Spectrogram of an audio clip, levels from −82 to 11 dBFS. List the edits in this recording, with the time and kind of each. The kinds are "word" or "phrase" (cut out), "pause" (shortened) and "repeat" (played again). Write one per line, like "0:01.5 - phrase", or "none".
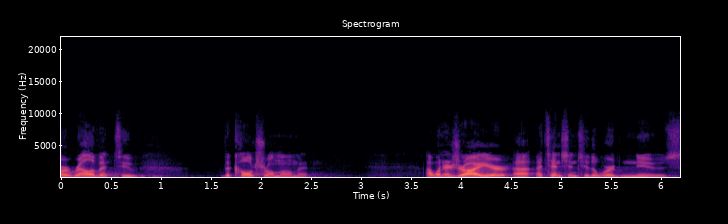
none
